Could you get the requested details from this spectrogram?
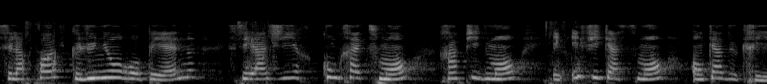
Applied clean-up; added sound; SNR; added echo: neural separator model SepFormer DNS4.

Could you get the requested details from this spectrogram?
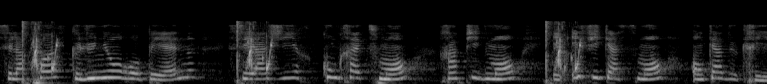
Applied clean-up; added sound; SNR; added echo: none; Splash, splatter; 5 dB; reverberation time 0.4 s.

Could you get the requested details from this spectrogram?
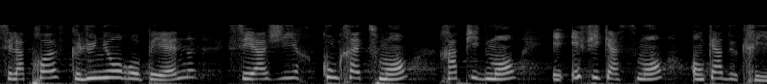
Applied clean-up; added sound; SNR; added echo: none; none; none; none.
